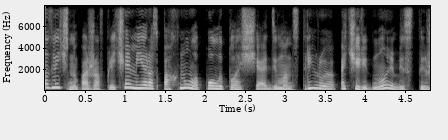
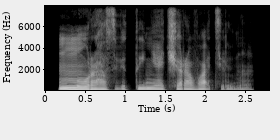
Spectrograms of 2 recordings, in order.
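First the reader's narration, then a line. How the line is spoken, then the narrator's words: Soft whistling reply, man. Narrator (Russian): тихо присвистнул мужчина в ответ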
